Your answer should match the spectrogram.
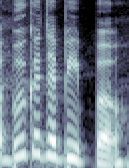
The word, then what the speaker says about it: Buca di Beppo: That is not how you say it. It's Italian. – Yeah, Buca di Beppo.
